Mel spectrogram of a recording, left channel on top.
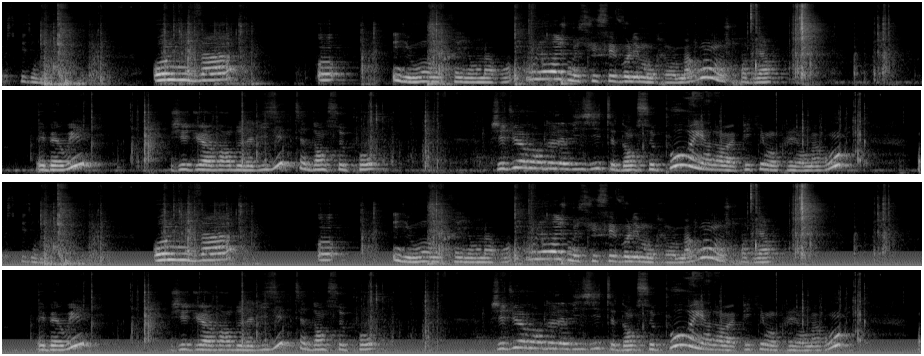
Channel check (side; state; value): right; noise; hum, 10 dB below the sound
